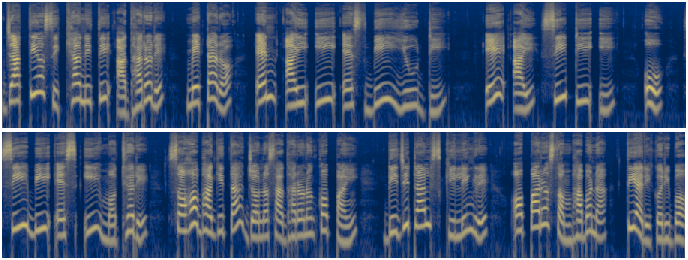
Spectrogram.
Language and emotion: Odia, neutral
